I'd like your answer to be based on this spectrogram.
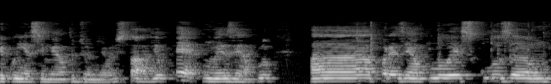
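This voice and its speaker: A man speaks at a very slow pace with a fairly high pitch. Room echo is audible. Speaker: law professor. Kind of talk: lecture. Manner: animated.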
